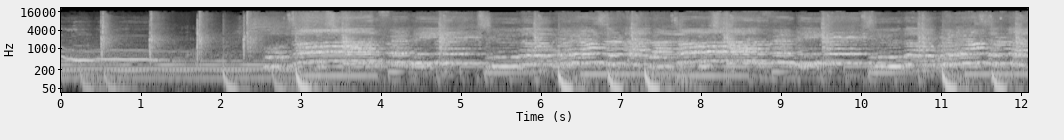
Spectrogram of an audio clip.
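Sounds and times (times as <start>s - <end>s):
instrumental backing: 0.0s - 12.0s
steady drum beat: 2.0s - 3.9s, 6.0s - 8.5s, 10.8s - 12.0s
choir singing gospel: 2.2s - 12.0s.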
